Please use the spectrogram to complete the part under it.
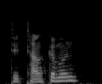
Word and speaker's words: Tutankhamun: You mean Tutankhamun? That's the actual way to pronounce his name.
